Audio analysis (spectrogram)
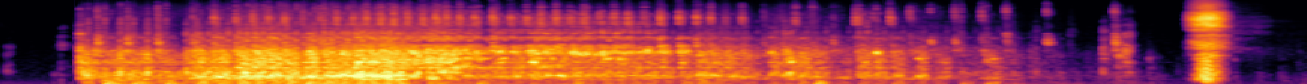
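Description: Sewing machine stitching free-motion and ruler quilting on a quilt panel, a fast continuous mechanical whir that runs for several seconds, slows and stutters to a stop, followed by a brief separate hiss.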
